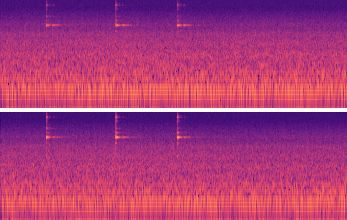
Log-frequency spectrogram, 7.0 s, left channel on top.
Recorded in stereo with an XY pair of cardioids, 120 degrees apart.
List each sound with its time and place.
0.9 s a clink: 45° right, 2.5 m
